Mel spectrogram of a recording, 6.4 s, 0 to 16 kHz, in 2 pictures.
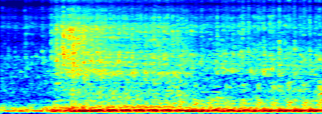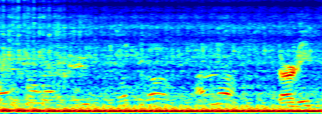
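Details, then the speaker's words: Replacement flathead V8, swapped in after the previous motor threw a rod on a reliability run, just fired up: deep, low idle stays even and steady under voices, with no knocking or miss; engine sounds healthy. "yeah it'd be fine awesome it sounds nice yes what do you think I'm happy with that"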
